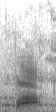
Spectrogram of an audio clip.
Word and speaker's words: Bach: I believe I just heard the PA announcer call him Bach, and that is my fault for mispronouncing his name.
